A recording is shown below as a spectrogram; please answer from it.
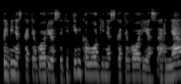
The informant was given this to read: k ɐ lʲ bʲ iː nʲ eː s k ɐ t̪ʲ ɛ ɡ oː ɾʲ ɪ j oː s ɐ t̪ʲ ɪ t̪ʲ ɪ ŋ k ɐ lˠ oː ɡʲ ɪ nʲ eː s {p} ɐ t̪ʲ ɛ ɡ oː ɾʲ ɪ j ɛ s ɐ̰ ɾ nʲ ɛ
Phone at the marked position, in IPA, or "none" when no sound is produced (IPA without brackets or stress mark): k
